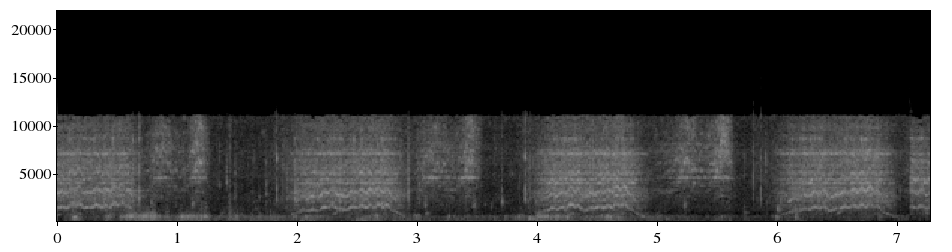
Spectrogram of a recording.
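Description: Birds calling over and over, each call a high, arching note, over a low rustling and handling noise.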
